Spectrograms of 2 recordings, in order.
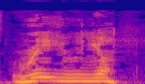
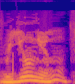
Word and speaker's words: Réunion: Réunion. Which, of course, is pronounced in English, Reunion.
